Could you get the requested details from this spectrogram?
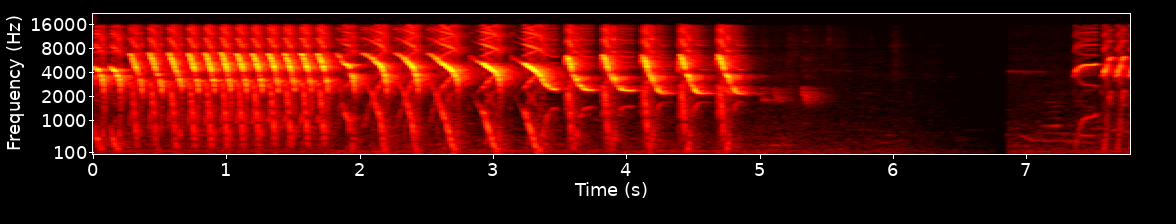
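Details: Loud, lively white canary song: a fast bright trill of high chirps accelerates into steep downward-swept whistles repeated several times a second, stops for about two seconds of silence, then resumes with sharp high notes.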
